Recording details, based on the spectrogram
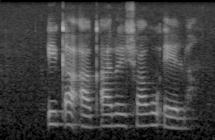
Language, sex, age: Northern Sotho, female, 21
